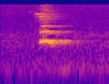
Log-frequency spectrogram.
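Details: Laika, a pet dog indignant that Phoebe holds her favourite toy, gives one short, drawn-out, whiny bark with a slightly falling tone, alone in a quiet room.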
